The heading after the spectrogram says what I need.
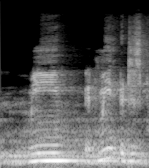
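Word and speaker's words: ميم: For example, आप जब meme को रीड करेंगे, मीम, तो यू are connecting your lips, you are merging your lips, so it is pronounced by lips.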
